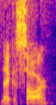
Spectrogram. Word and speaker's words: Nekusar: to that player now the correct pronunciation of necklace oars neck asar but I've called it that I've called it NICUs or forever like a dinosaur I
